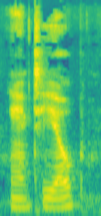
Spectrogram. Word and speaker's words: Antiope: This one is pronounced Antiope, kind of like antelope, only without the elu.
